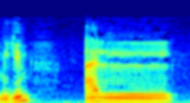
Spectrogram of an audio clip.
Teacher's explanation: با به ارتعاش در آوردن تارهای صوتی به صورت نازک خونده میشه و صدای اون هم از کنارهای زبان خارج میشه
